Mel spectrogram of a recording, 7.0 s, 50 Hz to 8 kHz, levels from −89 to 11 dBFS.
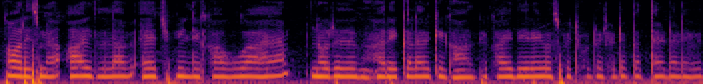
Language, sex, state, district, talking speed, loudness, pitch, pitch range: Hindi, female, Uttar Pradesh, Gorakhpur, 205 wpm, -25 LUFS, 240 Hz, 235-245 Hz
